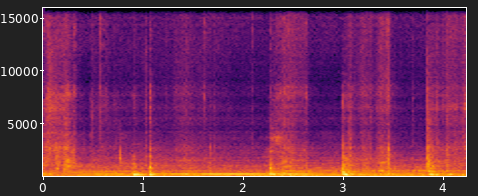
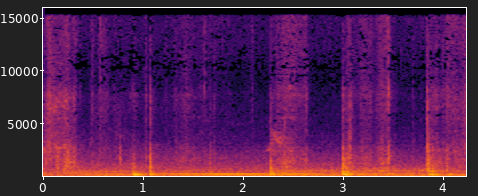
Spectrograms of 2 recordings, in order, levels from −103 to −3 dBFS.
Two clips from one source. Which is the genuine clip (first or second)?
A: second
